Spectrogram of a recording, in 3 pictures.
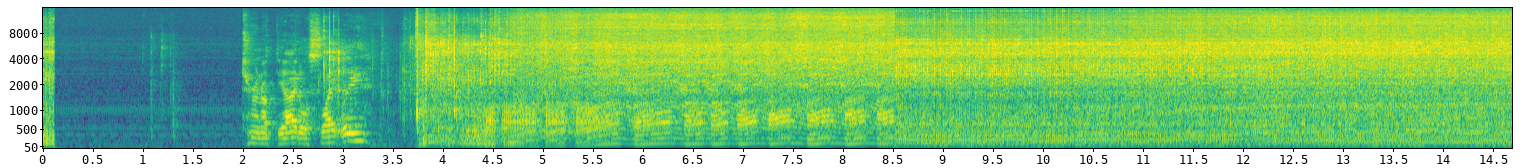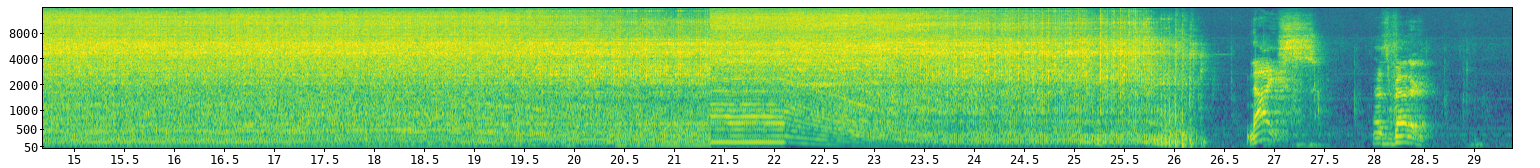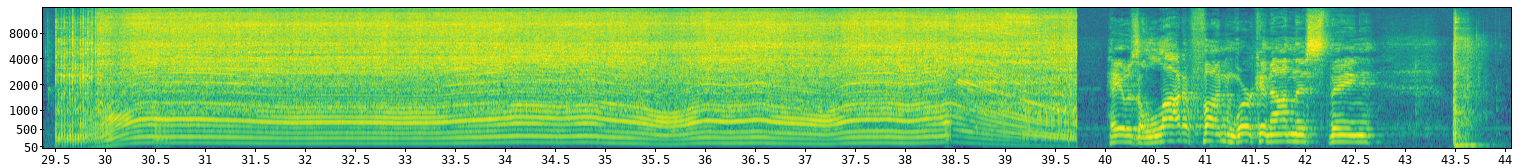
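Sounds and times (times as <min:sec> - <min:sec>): chainsaw idling and revving: 0:03.7 - 0:26.4, 0:29.5 - 0:39.8.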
